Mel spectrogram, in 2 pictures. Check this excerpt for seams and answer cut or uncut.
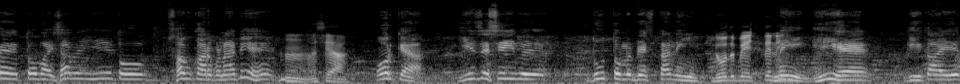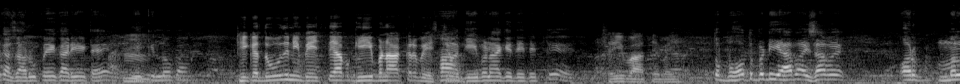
uncut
